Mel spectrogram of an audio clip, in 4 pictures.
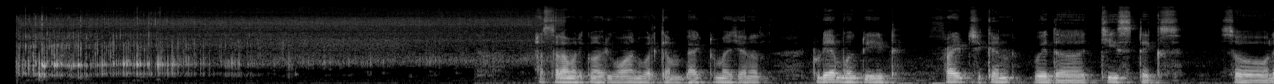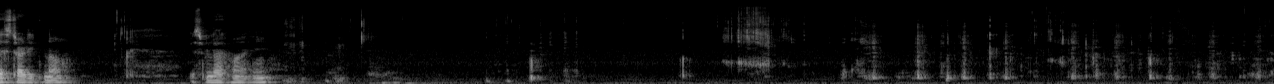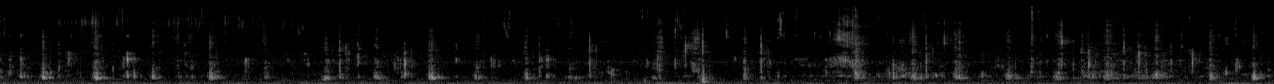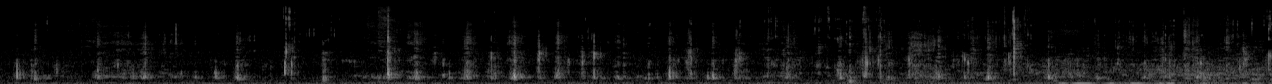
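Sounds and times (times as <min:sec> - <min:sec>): crunchy food being chewed: 0:15.5 - 0:17.0, 0:17.6 - 0:50.9.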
